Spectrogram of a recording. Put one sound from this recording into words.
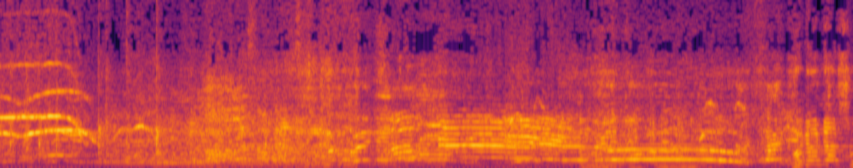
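A live band plays loudly.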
